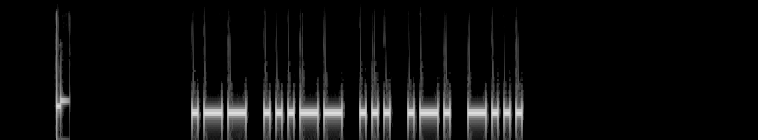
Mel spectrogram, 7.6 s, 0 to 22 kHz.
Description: Morse code, heard as a keyed tone, about 20 wpm, 700 Hz. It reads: W3SRB
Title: 2023 POTA Activator Call Signs - 20wpm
